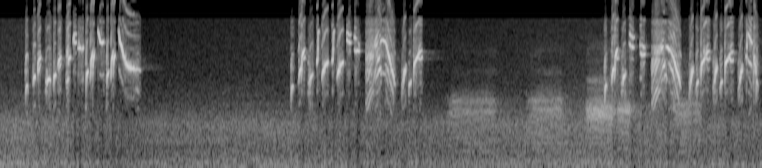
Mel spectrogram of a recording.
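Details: European goldfinch delivering three bursts of rapid, sparkling high twitters, with a few soft lower chirps between the later phrases.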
